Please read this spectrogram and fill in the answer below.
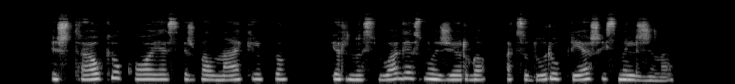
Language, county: Lithuanian, Panevėžys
